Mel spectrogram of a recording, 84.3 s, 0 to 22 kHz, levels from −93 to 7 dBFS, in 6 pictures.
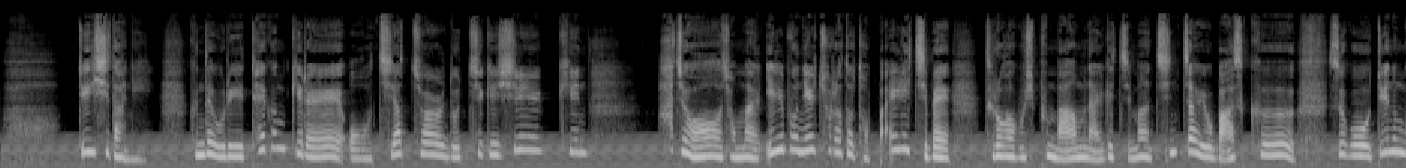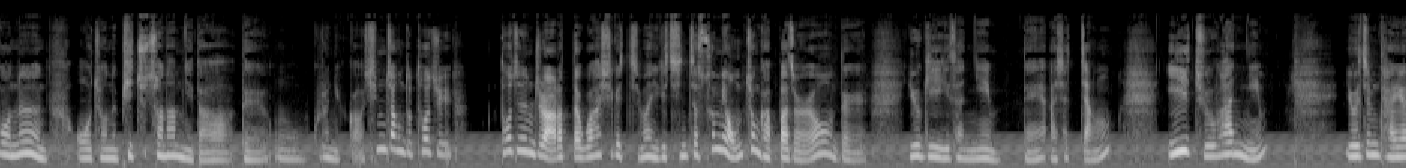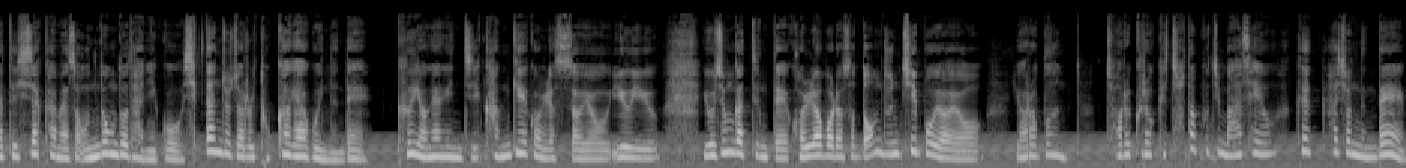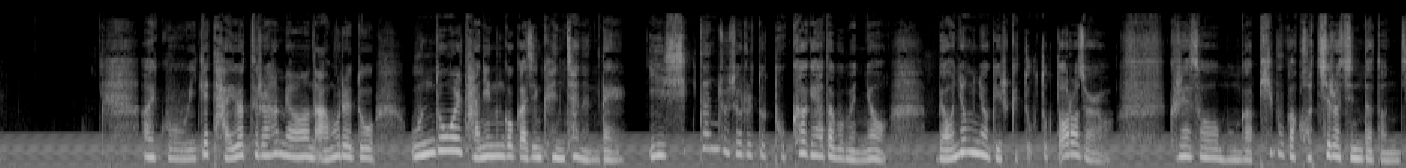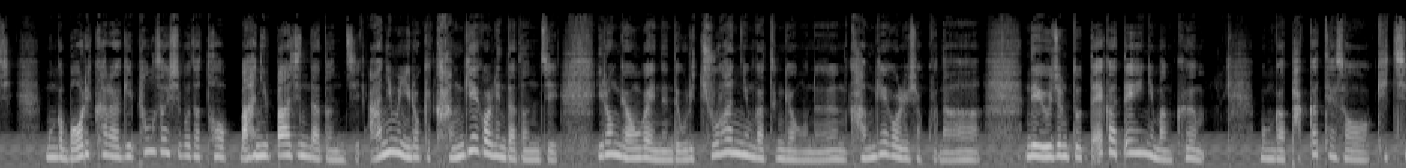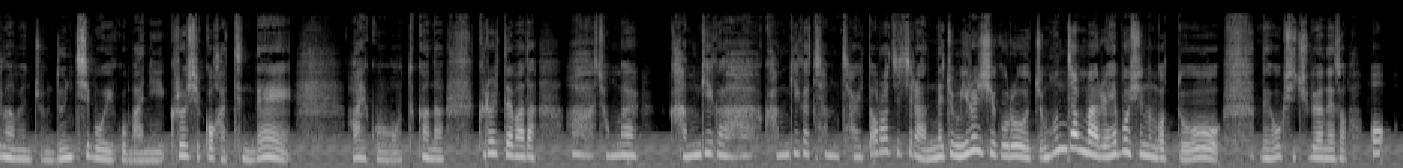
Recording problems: electrical hum; faint; throughout; 60 Hz, 20 dB below the speech

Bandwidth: 15.5 kHz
